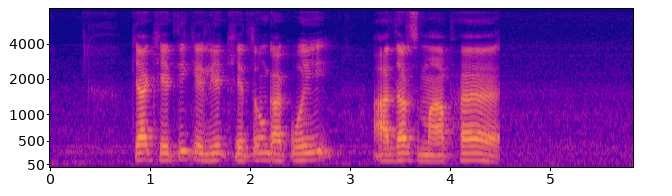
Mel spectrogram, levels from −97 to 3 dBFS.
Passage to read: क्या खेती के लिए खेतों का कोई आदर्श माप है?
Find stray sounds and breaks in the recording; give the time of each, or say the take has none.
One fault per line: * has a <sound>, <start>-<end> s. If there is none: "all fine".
all fine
